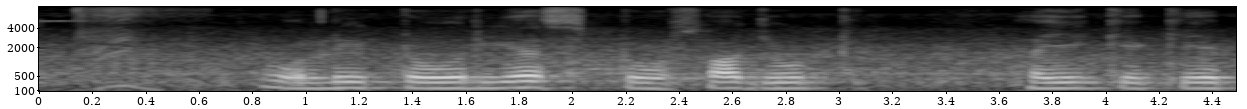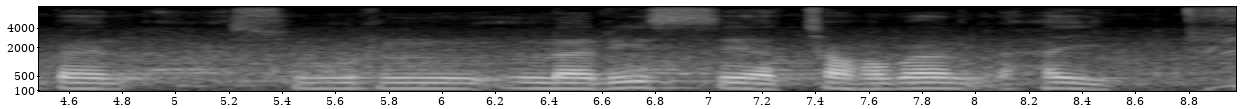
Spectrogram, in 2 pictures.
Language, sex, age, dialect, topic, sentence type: Magahi, male, 31-35, Central/Standard, banking, statement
